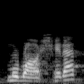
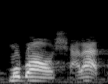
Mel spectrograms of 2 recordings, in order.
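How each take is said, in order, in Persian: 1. مصوت بعد از صدای 'sh' مثل 'e' است. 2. مصوت بعد از صدای 'sh' مثل 'a' است. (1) "مباشرت غلطه" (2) "شین هم فتحه دارد"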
